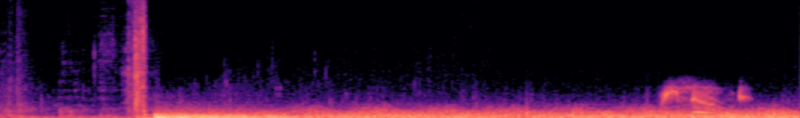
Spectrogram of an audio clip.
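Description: A loud blast goes off, followed by a dull ringing rumble.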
